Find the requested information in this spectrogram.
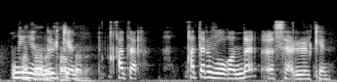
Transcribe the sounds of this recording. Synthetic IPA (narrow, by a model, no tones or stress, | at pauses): mʲenenːɵlkʲe̞nqʰɑt̪ɑɾ | qʰɑt̪ɑɾbo̞lˠʁɑnd̪ɑsælɵlkʲe̞n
